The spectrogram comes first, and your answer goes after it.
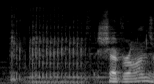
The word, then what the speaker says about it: Chevron: There is one unique specifically called Chevron's Wraps. Stupid ass name that nobody ever fucking pronounces. It's actually pronounced Chevron, but people aren't fucking French like me.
